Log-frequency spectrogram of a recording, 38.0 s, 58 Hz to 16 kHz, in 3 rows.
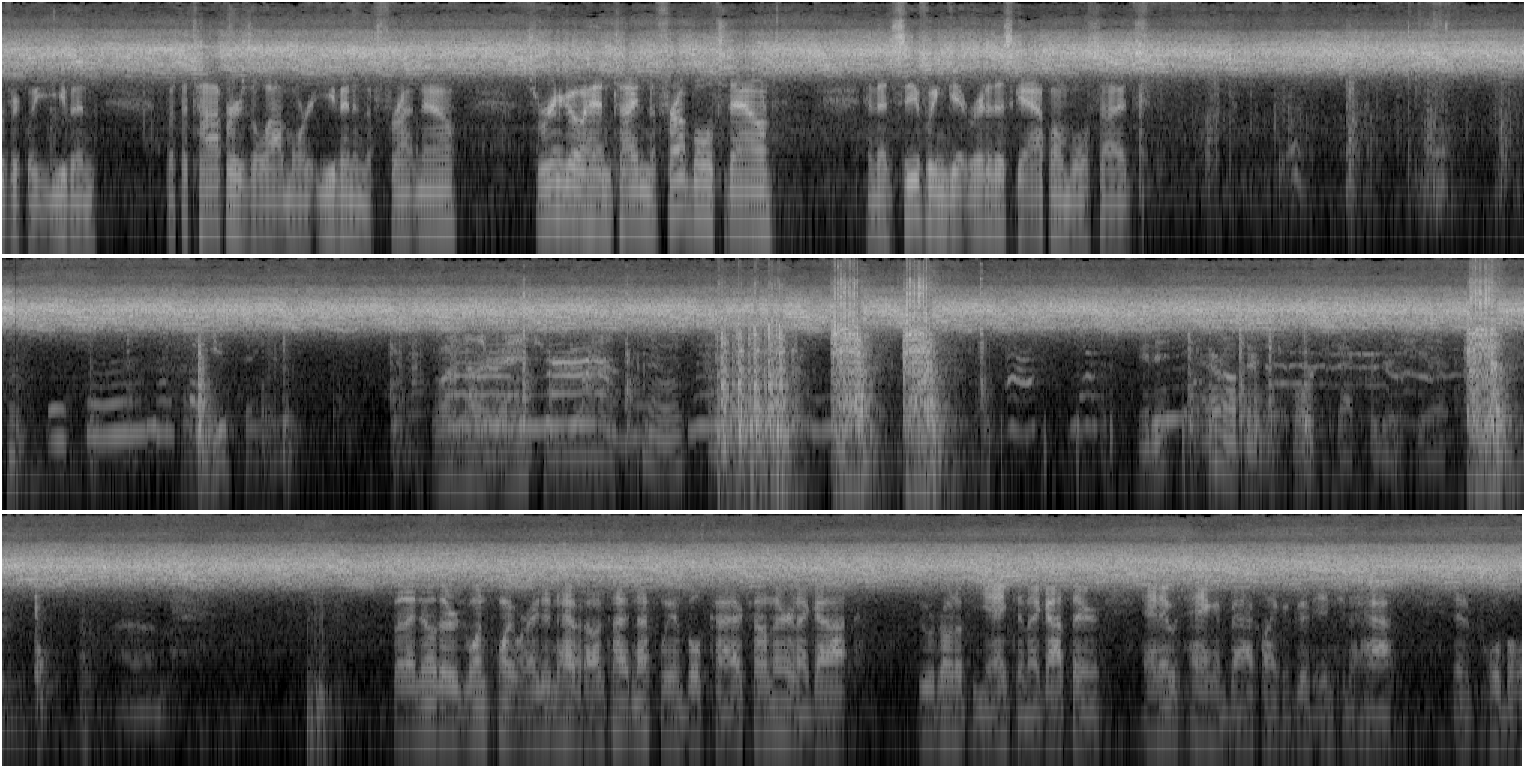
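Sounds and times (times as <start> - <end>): insects chirping: 0.0 - 38.0.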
